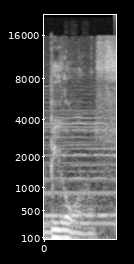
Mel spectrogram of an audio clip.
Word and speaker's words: Bjorf: The imposing godstone of Bjorf. It's like one syllable, Bjorf.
